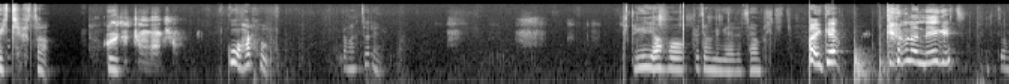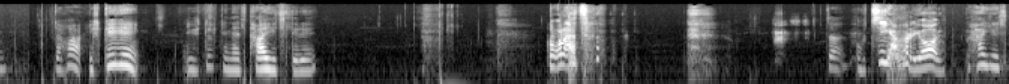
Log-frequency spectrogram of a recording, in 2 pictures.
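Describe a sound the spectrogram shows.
A young woman talks and laughs close by, with animation.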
